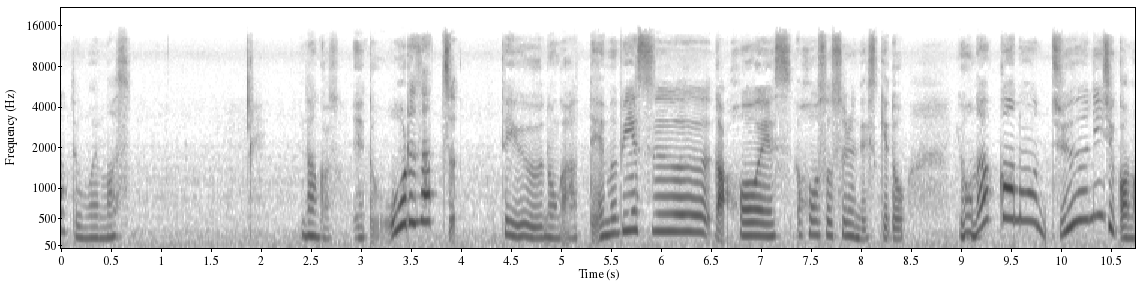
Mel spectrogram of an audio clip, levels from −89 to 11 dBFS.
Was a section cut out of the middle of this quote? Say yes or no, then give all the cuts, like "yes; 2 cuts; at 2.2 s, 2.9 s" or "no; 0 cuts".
yes; 1 cut; at 6.5 s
